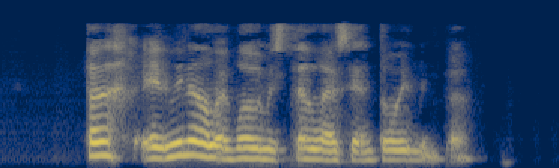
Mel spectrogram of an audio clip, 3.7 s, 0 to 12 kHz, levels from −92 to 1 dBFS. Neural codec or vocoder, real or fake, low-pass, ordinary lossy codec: codec, 16 kHz, 1 kbps, FreqCodec, larger model; fake; 7.2 kHz; AAC, 32 kbps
